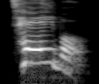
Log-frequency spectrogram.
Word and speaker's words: table: Table, table. Te is the stressed syllable.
